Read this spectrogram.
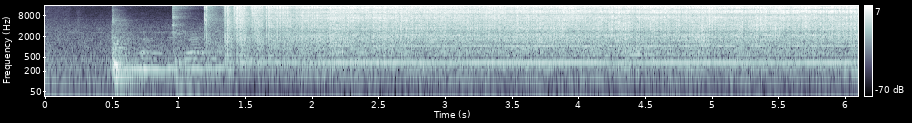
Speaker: that's what you want the sound of sizzling bacon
